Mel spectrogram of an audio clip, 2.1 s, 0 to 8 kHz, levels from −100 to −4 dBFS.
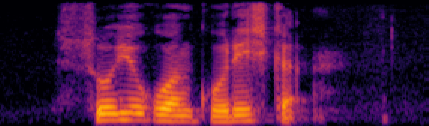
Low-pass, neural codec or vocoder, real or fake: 7.2 kHz; none; real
